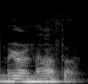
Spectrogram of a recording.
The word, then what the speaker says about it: Maranatha: It was called Maranatha. And I break it into 4 or 5 syllables, ma, ra, na, tha.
